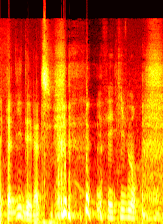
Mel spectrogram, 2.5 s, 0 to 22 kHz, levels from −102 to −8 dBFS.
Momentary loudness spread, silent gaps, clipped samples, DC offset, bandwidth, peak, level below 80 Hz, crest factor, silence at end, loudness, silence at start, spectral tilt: 6 LU; none; 0.4%; under 0.1%; 18 kHz; 0 dBFS; -30 dBFS; 14 dB; 0 s; -13 LUFS; 0 s; -4.5 dB/octave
